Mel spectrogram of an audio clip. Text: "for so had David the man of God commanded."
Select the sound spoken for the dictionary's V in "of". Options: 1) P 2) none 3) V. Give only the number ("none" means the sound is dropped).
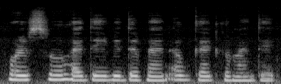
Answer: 1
